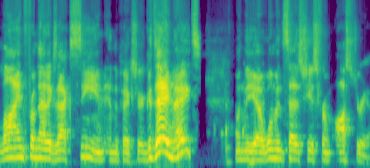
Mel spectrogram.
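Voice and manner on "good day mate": put-on bright, raised Australian accent. Quoting a movie character's line to a woman, in an australian accent. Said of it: "he gave a Australian accent".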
